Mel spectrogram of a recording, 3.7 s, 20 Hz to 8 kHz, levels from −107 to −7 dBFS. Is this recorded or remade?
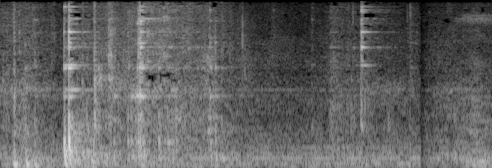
recorded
